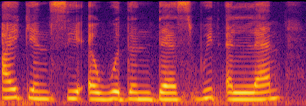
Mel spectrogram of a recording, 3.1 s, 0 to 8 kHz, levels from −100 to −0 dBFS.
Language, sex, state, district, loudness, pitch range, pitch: English, female, Nagaland, Kohima, -14 LUFS, 195-215 Hz, 200 Hz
